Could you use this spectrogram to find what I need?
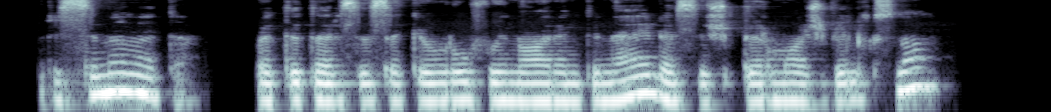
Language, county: Lithuanian, Vilnius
